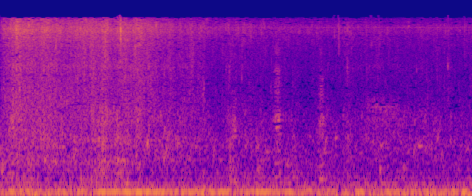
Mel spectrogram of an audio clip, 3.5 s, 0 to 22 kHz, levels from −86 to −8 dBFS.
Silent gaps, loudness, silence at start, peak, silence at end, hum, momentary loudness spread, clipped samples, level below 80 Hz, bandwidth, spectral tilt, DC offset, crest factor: none; -32 LUFS; 0 s; -8 dBFS; 0 s; none; 12 LU; under 0.1%; -40 dBFS; 16.5 kHz; -2 dB/octave; under 0.1%; 26 dB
